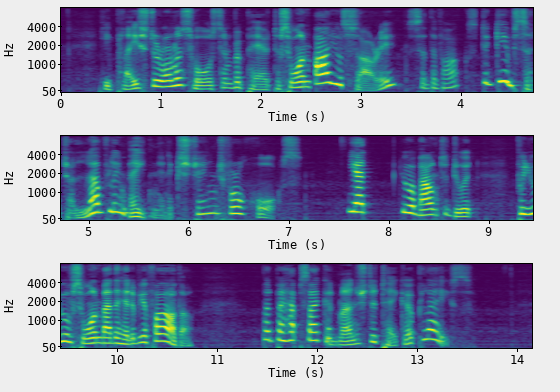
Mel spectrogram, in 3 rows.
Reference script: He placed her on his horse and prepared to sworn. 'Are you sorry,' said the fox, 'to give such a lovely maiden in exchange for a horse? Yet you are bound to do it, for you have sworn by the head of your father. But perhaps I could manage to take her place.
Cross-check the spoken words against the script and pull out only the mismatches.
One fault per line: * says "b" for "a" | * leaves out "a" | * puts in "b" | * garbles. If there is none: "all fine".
all fine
